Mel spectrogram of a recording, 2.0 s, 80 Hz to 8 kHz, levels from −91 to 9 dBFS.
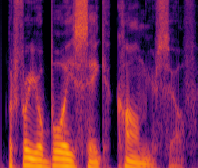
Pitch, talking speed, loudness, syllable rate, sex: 100 Hz, 210 wpm, -16 LUFS, 4.4 syllables/s, male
